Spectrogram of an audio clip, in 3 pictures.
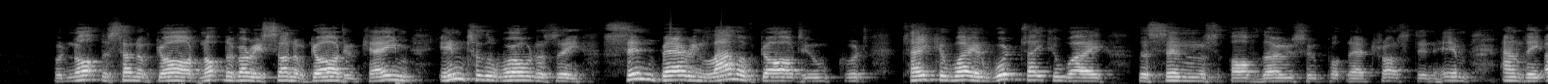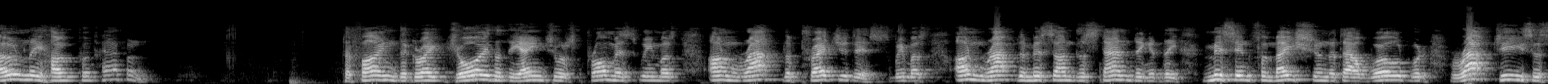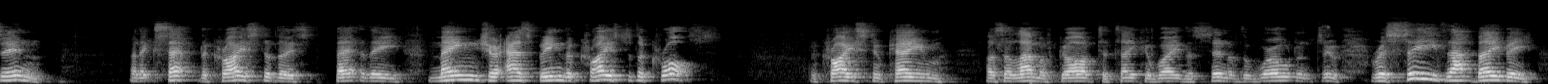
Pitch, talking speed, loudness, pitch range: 175 Hz, 145 wpm, -15 LUFS, 160-200 Hz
